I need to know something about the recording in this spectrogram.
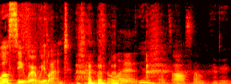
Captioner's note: laughing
